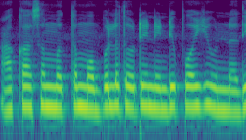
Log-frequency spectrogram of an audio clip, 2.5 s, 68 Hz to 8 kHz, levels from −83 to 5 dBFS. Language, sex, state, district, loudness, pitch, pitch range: Telugu, female, Telangana, Hyderabad, -12 LUFS, 210 Hz, 200-210 Hz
